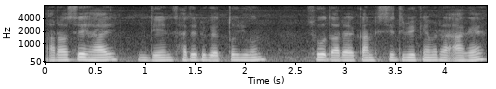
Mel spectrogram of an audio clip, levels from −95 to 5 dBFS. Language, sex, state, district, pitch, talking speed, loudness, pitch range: Chakma, male, Tripura, West Tripura, 140 Hz, 160 wpm, -16 LUFS, 130-140 Hz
